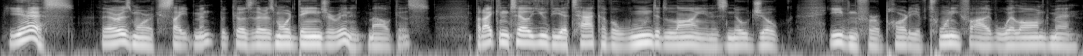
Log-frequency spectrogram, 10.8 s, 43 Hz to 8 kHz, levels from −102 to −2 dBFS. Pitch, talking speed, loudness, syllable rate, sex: 130 Hz, 205 wpm, -18 LUFS, 5.4 syllables/s, male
